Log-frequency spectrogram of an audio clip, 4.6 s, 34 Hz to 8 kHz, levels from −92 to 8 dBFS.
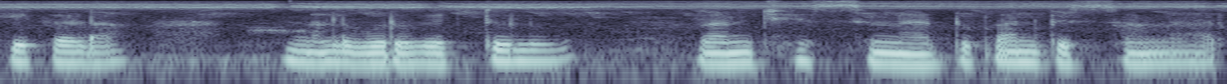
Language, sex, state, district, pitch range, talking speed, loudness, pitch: Telugu, female, Telangana, Mahabubabad, 130-150 Hz, 80 wpm, -16 LUFS, 135 Hz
